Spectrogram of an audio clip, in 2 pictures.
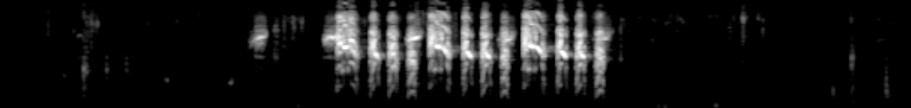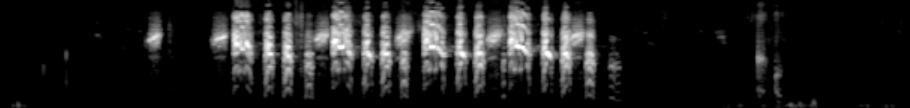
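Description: Grey francolin (grey partridge, teetar) calling: two loud bouts of rapid, evenly repeated high notes, about seven a second and each bout two to three seconds long, each opened by a short single note.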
